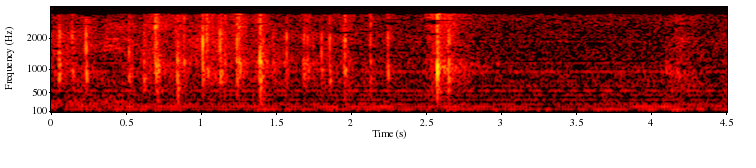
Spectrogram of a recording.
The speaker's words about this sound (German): dann tippen wir die Message.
